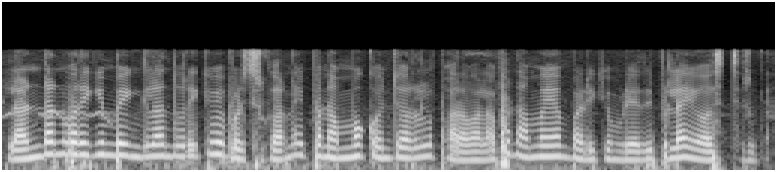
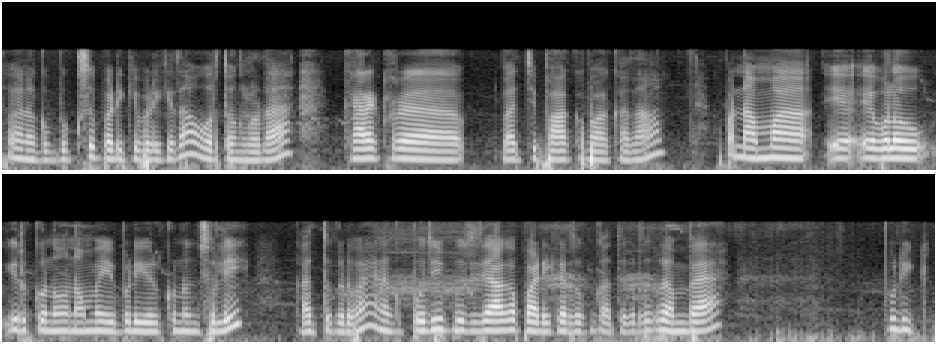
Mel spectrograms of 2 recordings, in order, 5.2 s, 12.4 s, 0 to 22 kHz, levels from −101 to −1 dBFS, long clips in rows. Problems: none marked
